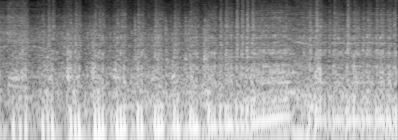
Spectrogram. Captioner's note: engine rumbling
